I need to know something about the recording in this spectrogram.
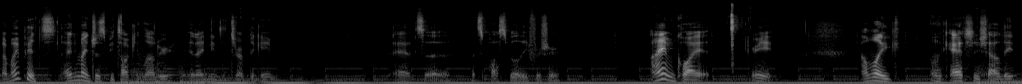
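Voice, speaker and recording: A young man commentates a fighting game tournament on a live stream, his voice soft, low and quiet even at full mic volume. He talks in a relaxed, easygoing way and chuckles often between remarks. Game music plays clearly behind him. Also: fairly quick, long pauses. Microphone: desk mic turned to max. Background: game music playing.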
